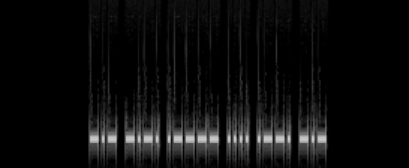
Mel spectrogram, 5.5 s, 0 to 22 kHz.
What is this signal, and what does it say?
Morse code, heard as a keyed tone, about 32 wpm, 700 Hz. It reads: KC1HPK
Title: USA Call Signs - 6 Characters - 2x Character Spacing - 30wpm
